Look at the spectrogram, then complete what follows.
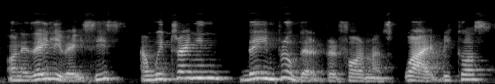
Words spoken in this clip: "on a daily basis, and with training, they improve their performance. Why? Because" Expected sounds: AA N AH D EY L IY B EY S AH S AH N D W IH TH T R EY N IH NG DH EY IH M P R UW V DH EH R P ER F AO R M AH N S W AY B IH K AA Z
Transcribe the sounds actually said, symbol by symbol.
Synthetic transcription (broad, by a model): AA N AH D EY L IY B EY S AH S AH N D W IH T R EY N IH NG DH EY IH M P R UW V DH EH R P ER F AO R M AH N S W AY B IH K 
